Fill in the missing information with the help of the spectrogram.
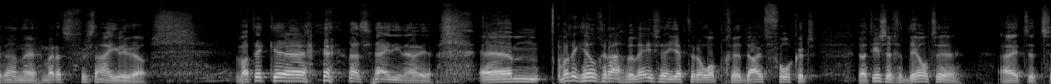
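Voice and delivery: ordinary talk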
